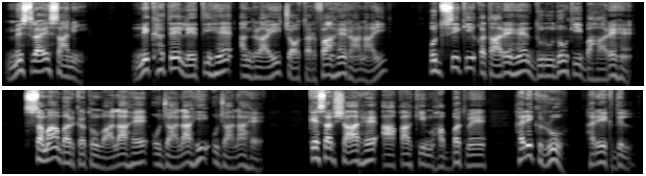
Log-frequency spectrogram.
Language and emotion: Urdu, neutral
